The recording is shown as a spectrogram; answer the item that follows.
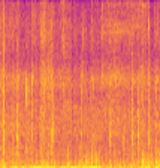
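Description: Stainless steel stovetop kettle at a full boil, steam rushing out of its open spout in a steady noisy hiss; the whistle cap is flipped up, so there is no whistle.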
